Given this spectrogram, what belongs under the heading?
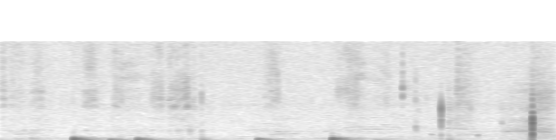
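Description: Close, soft scratching and tapping of pen on paper as a maths formula is written out, in short irregular strokes with a sharp tap near the end.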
